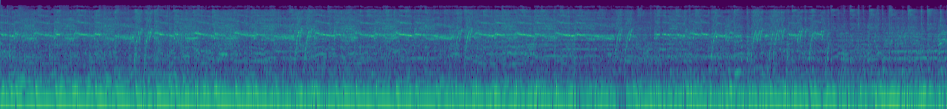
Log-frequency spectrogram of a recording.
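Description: Loud electronic dance music played through a street DJ sound system, with heavy pounding bass and a high, wavering melody line repeating over it. The bass and level dip briefly about twelve seconds in, then come back.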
